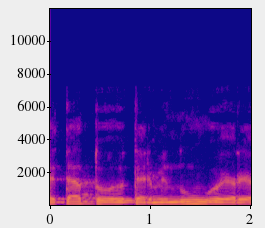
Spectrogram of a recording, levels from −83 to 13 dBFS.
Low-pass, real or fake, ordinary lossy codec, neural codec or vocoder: 7.2 kHz; fake; AAC, 48 kbps; codec, 16 kHz, 8 kbps, FunCodec, trained on Chinese and English, 25 frames a second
